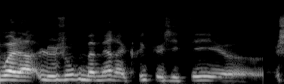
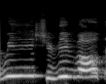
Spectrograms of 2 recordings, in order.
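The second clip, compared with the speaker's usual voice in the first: high, louder retold reassurance; mock reassurance; 10 semitones higher, 5 dB louder than usual. Daughter tells worried mother on phone she's alive, acted high-pitched reassurance. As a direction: pipe up high to reassure mum, re-enacted.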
